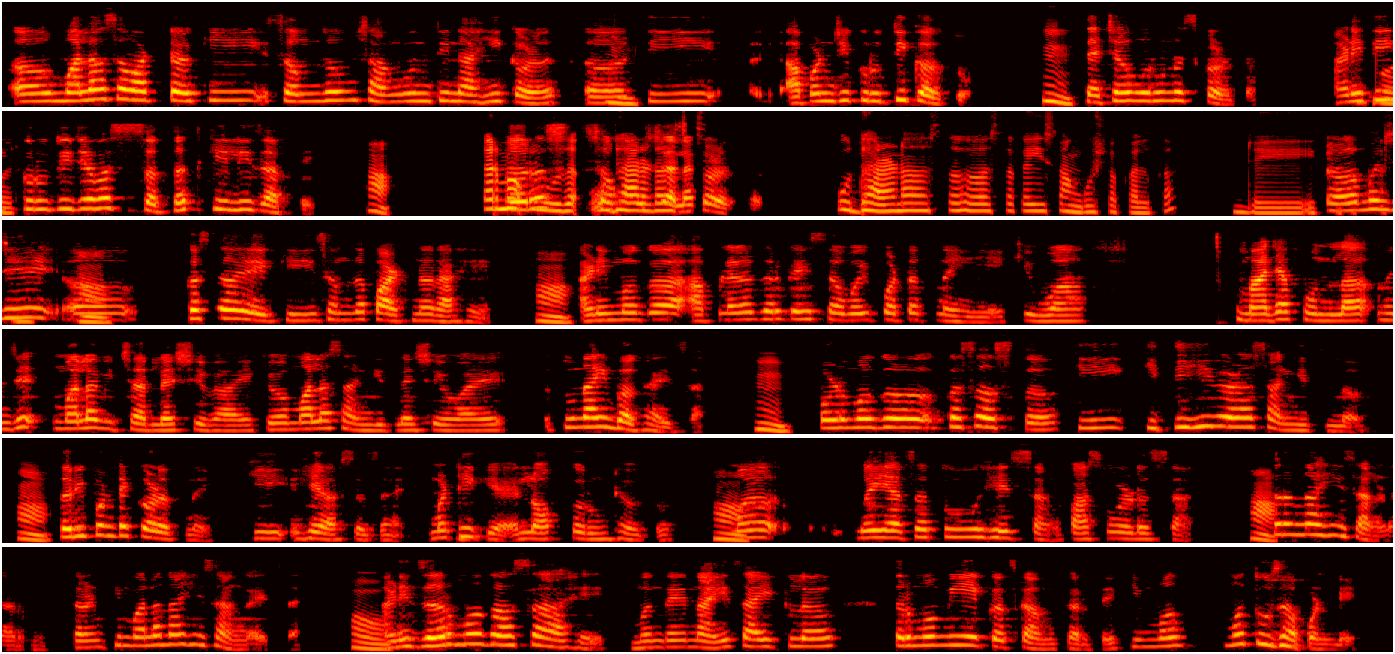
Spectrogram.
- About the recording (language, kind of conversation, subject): Marathi, podcast, नात्यात सीमारेषा कशा ठरवता, काही उदाहरणं?
- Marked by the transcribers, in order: horn; tapping; other background noise; in English: "पार्टनर"; other noise; alarm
